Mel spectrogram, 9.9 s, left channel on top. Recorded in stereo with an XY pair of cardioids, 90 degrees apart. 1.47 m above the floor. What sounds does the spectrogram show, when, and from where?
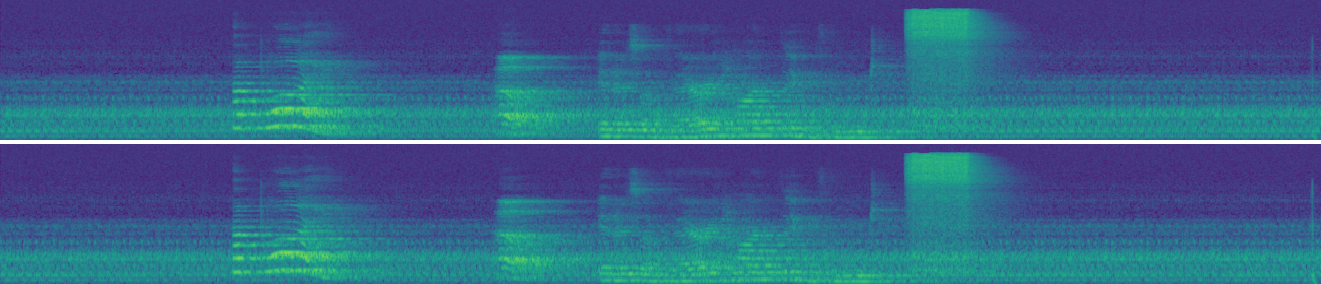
1.7 s laughter: 20° right, 1.9 m; by 3.9 s 25° left, 4 m
4.5 s a woman speaking: 15° left, 2.5 m
6.8 s a hiss: 10° right, 0.7 m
